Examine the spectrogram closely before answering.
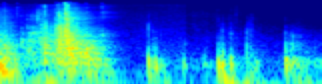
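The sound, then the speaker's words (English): A door opening in an office: a brief rush of broad noise, then a few soft, separate thunks and clicks of the latch and panel, fairly quiet. “Close the door.”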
